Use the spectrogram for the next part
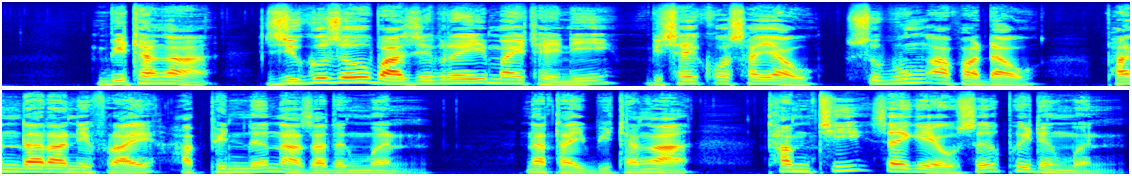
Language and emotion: Bodo, neutral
